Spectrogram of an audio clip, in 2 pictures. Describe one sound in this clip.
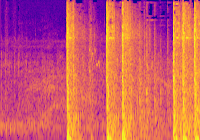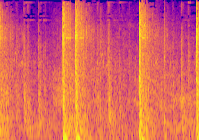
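A rifle fires several loud shots that echo outdoors.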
